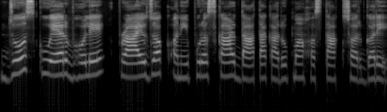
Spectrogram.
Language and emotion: Nepali, neutral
